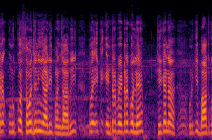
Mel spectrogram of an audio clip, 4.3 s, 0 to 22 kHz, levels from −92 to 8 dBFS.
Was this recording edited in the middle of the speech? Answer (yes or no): no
